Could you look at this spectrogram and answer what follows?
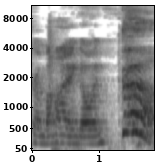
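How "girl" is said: high, loud male yell. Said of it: "some man yelling at her from behind going".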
